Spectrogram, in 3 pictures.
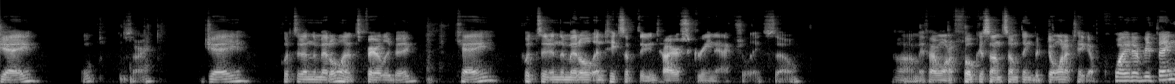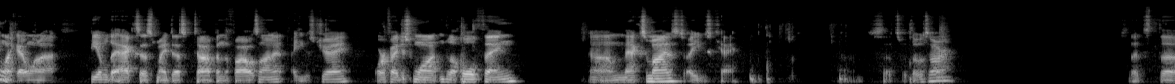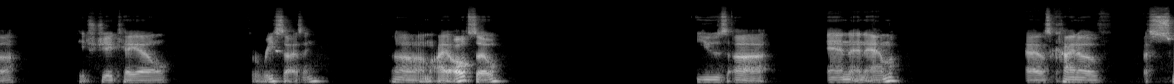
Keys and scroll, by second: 1.4 ctrl+shift+super+j, 4.2 ctrl+shift+super+k, 7.5 ctrl+shift+super+j, 7.9 ctrl+shift+super+k, 8.3 ctrl+shift+super+j, 9.0 ctrl+shift+super+k, 9.5 ctrl+shift+super+j, 16.3 ctrl+shift+super+k, 20.8 ctrl+shift+super+j.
